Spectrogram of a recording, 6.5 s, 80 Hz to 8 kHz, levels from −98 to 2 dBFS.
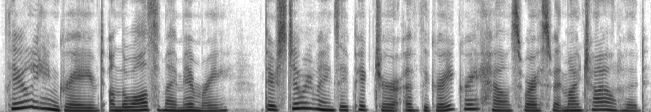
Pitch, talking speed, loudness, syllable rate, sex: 250 Hz, 210 wpm, -16 LUFS, 5.9 syllables/s, female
